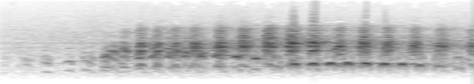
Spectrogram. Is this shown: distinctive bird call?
yes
